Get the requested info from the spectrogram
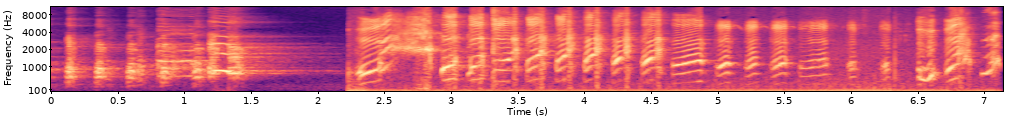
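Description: Rapid chicken clucking that fades out over the first two seconds. Then comes a long, loud, dubbed laugh in quick pulses, with a low hum beneath it.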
